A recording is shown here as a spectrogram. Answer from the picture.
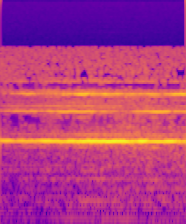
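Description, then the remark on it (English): A police car's siren holds a steady, piercing tone for a couple of seconds, growing slightly louder as if drawing closer, as the car stops in front of a house. No one speaks. “Look, there's a police car stopping in front of the house.”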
